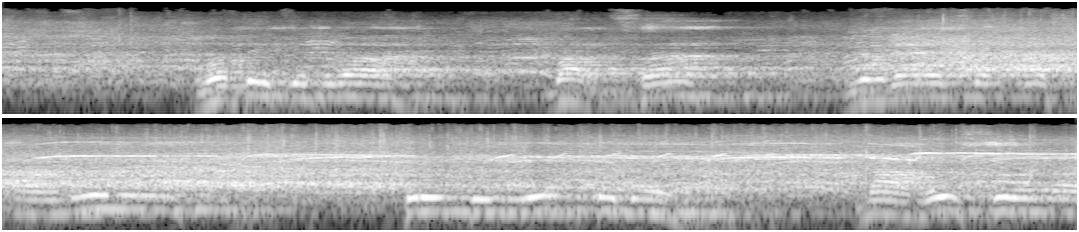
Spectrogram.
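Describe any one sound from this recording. A crowd chants loudly in rhythm.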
